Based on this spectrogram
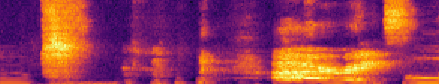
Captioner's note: laughing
